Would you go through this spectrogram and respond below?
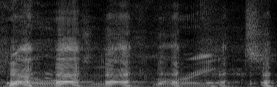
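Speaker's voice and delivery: high, loud, slow laughing protest. Real, not acted. Defends Star Wars, laughing.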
